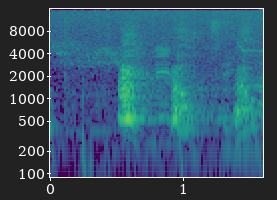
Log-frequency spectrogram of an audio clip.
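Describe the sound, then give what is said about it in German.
A dog on a leash barks three times in quick succession, moderately loud, with short pauses between each bark against a quiet background. “Jetzt sollen wenigstens an der Leine haben.”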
